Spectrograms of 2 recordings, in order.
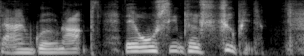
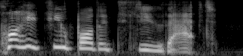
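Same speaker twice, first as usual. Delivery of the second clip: amused, light, higher pitch, laughter behind the words; 7 semitones higher than usual. Barbara asks John why he bothers with his toes, soft, amused. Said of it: "in her soft, amused voice that seemed always to be full of laughter".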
